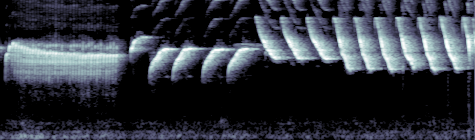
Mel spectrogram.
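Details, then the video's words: Canary training song for young birds, Indonesian style with ngerik trills and cuit cuit notes: a steady buzzing trill, then rising swept notes and a fast run of falling whistled notes repeated several times a second. "Kenari gacor NGERIK Cuit Cuit Ngerol nembak - Pancingan kenari paud belajar bunyi"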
